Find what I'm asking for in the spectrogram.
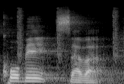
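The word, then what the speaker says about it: Comment ça va: But in French, it is pronounced Koma Sava, which means how are you.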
